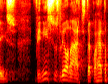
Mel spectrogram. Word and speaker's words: Vinícius: Vinícius Leonardi, está correta a pronúncia, Vinícius?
